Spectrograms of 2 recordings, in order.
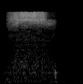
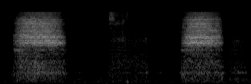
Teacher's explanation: I feel the air hissing through underneath these top teeth with that tongue, with the S, and then shh. It's much more rounded. Shh. My tongue is in a very different shape for that one.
